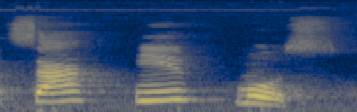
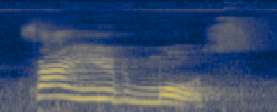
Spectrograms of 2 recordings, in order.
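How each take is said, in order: First: "sairmos" split as sa - ir - mos; syllable by syllable. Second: Said in the usual way. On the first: Shown as a demonstration. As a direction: pause between sa, ir and mos. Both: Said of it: "Quando eu separo a sílaba".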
